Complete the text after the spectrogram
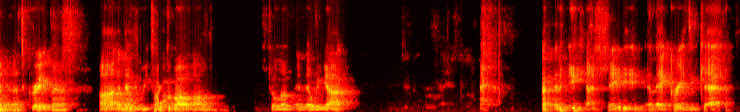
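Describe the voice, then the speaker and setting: A man's voice: lowish voice, fairly bright tone, distant mic. Man, stream host, casual chat, rambling with fillers, roomy echoey room, sits back from the mic. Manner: rambling, many fillers and restarts. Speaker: livestream host. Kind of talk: casual chat while drawing.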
